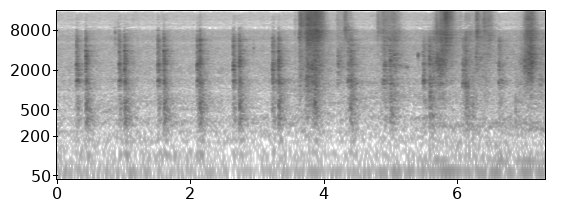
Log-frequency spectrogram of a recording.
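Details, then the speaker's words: BMW F10 535i comfort access fault: with the key in pocket, approaching the parked car triggers repeated door lock clicking about twice a second untouched, stopping on backing away; owner suspects a failing passenger rear door handle. "so you see i didn't do anything you can hear the clicking"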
